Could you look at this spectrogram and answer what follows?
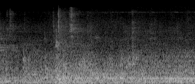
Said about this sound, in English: Doors opening.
